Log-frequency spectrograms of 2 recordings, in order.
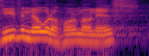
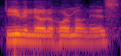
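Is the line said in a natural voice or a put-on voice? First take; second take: natural; put-on. First: It is said in the speaker's natural voice. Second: It is said in an imitated, put-on voice. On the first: The speaker calls it wrong. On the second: The speaker calls it right.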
